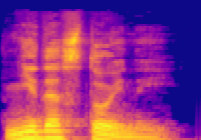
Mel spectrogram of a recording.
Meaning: 1. unworthy (of) 2. unworthy, disreputable, dishonourable/dishonorable, contemptible, unbecoming
- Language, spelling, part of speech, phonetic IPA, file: Russian, недостойный, adjective, [nʲɪdɐˈstojnɨj], Ru-недостойный.ogg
